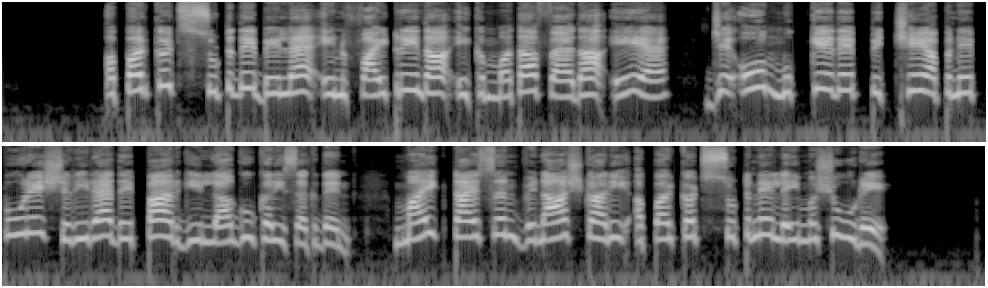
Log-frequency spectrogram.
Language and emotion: Dogri, neutral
